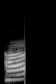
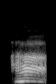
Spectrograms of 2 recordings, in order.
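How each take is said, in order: First: "হা" squeezed from mid-throat; throat-pressed h. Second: "হা" fully open, no throat pressure. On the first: Teacher showing the difference, throat-pressed "হা". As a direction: tighten the mid-throat through "হা". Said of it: "এটা গলার মাঝখানে চাপ দিয়ে". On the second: Teacher showing the difference, fully open "হা". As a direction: let "হা" flow from an open throat. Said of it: "একদম open". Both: Shown as a demonstration.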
